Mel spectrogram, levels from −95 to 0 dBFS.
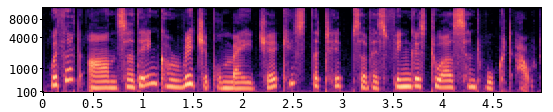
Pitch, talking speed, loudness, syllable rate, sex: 250 Hz, 205 wpm, -18 LUFS, 5.8 syllables/s, female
